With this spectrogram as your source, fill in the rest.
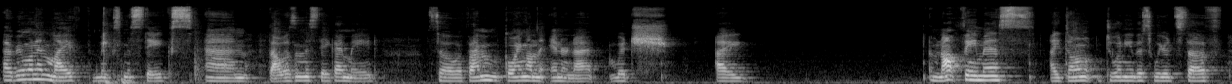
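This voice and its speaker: A woman's voice: on the low side, fairly even intonation, a little slow. A woman talking defensively into her phone, rambling and filling her sentences with "like" as she makes an apology video. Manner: defensive, rambling, heavy use of "like". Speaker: business owner making a public apology.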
